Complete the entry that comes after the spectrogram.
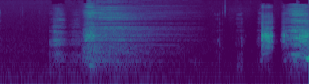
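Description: Several heavy, breathy pants, a long drawn-out exhale followed by quick, rough gasping breaths, with no talking.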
